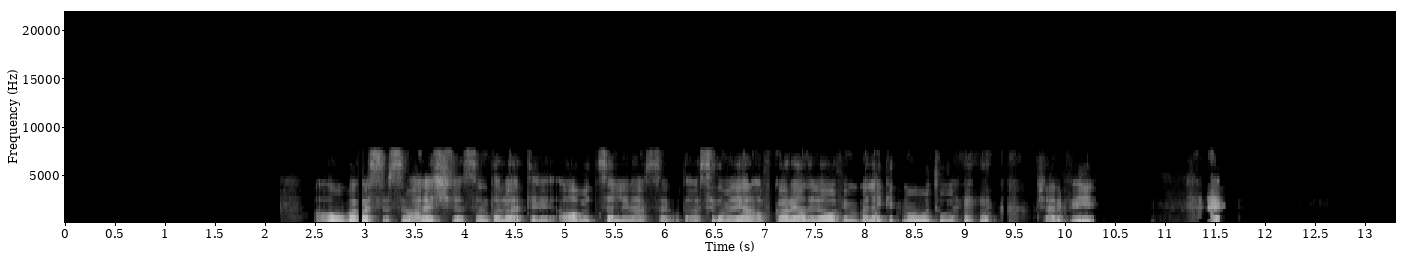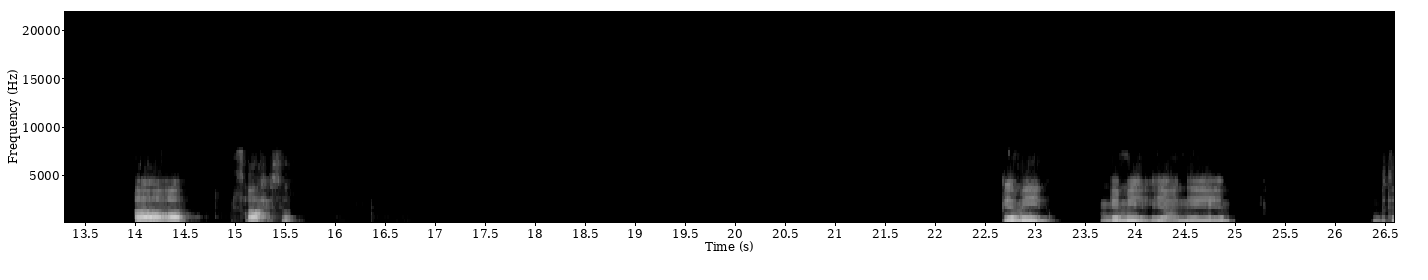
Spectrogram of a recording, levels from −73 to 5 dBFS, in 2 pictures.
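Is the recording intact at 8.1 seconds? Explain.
No. Unconcealed Bluetooth headset packet loss hits at 8.09 s. A 15 ms gap, which fits two lost packets, is filled with silence or an idle pattern, making an abrupt hole.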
